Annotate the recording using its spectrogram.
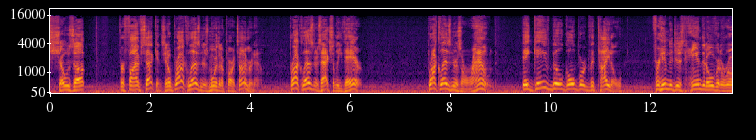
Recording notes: Recording from his rental car in Florida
